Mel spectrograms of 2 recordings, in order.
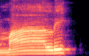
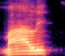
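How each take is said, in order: First: The first vowel is drawn out long. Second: The first vowel is kept short.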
